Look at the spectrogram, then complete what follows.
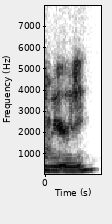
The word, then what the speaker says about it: Miri: No, it's just, you can just say Miri.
